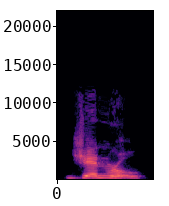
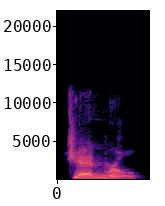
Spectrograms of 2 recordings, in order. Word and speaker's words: general: print out this word we actually only say two syllables so this word is pronounced just general which syllable do we think we emphasize there general yes it's the first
